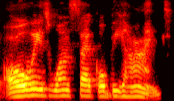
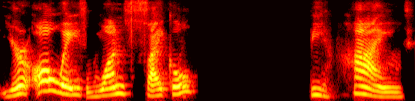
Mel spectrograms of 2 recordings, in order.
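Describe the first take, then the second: First: Said in the usual way. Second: "always one cycle behind" drawn out slowly, "always" rising; teacher slowing down on the key phrase; slow emphatic stress. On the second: Shown as a demonstration. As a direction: lean on "always" and stretch the phrase to drive the point home.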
